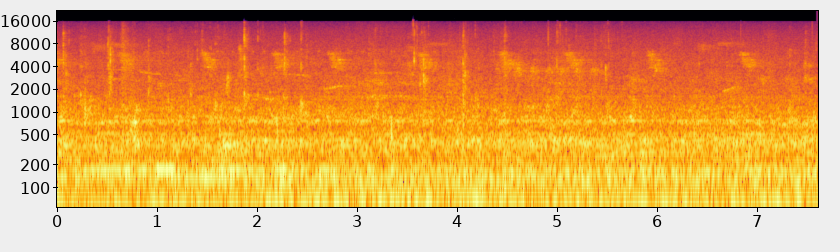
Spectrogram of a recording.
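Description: A child chewing a softened onion ring with mouth, with soft clicks and smacks over a steady low hum, and short high chirp-like ticks several times a second.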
